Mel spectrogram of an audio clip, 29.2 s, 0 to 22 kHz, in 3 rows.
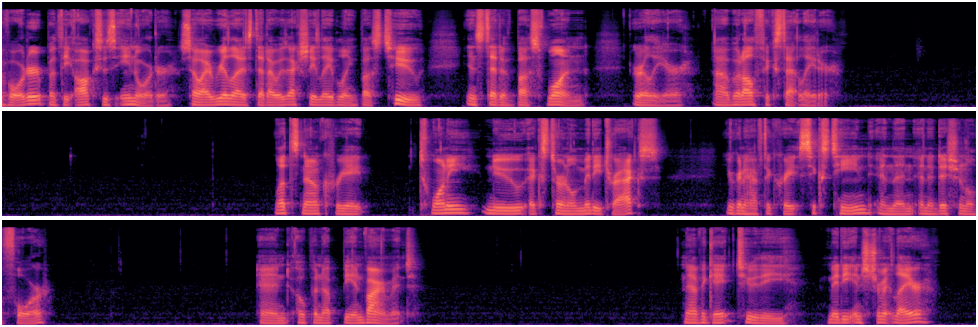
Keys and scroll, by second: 9.0 super+w, 10.2 alt+super+n, 14.0 typing, 15.0 typing, 15.2 Return, 16.6 x, 18.0 alt+super+n, 19.7 4, 20.0 Return, 22.0 super+o.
